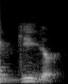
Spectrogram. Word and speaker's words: Giger: Giger.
